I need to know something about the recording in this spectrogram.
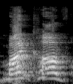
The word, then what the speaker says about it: Mein Kampf: The funniest thing about that was you just pronounced Mein Kampf like Minecraft.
